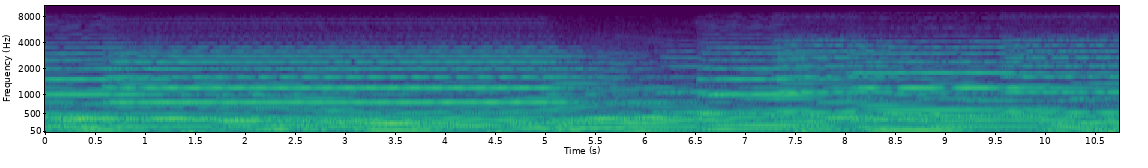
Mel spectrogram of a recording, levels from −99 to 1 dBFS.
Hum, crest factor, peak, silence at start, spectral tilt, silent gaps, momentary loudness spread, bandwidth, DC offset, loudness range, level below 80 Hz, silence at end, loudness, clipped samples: none; 14 dB; -18 dBFS; 0 s; -8.5 dB/octave; none; 4 LU; 8 kHz; under 0.1%; 2 LU; -42 dBFS; 0 s; -33 LUFS; under 0.1%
